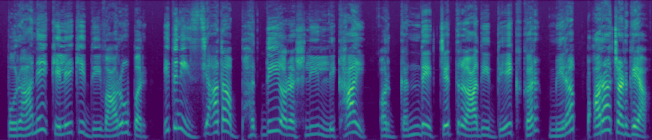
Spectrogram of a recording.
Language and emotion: Hindi, angry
